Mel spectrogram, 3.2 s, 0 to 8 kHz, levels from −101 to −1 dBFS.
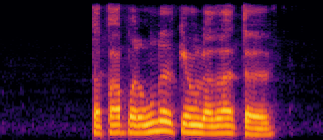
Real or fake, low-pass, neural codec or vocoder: fake; 7.2 kHz; codec, 44.1 kHz, 2.6 kbps, SNAC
